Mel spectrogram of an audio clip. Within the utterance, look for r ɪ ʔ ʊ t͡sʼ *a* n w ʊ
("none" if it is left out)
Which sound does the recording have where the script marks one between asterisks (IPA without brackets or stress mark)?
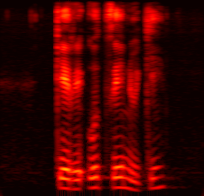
e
